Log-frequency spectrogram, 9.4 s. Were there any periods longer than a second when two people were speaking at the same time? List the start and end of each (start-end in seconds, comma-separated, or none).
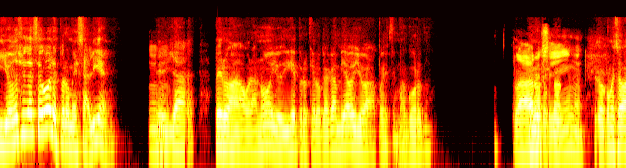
none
